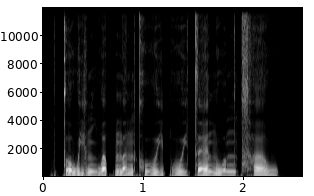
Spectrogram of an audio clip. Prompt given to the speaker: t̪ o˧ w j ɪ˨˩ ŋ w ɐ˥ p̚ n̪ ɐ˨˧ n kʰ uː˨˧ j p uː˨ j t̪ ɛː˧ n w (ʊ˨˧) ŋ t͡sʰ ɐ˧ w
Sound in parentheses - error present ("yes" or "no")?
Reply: no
